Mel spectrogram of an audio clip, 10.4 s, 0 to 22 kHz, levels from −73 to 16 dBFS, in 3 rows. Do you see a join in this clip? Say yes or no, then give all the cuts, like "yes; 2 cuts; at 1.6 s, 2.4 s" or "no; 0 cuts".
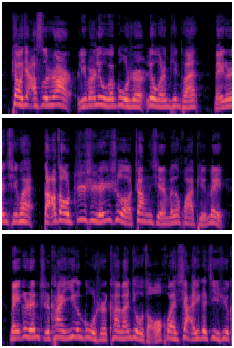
yes; 1 cut; at 4.0 s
